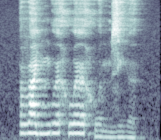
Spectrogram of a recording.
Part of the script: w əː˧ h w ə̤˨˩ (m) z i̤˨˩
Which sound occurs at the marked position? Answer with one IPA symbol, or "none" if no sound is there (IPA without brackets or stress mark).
m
